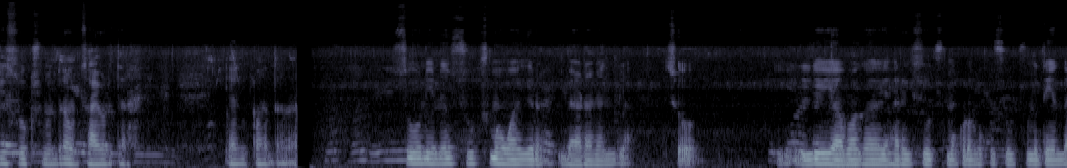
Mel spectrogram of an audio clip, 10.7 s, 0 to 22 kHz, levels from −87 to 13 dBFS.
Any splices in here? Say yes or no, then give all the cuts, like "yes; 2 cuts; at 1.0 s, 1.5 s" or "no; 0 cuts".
yes; 1 cut; at 3.2 s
